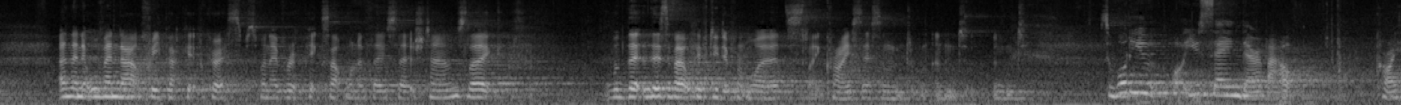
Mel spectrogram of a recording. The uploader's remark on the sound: at Talbot Rice Gallery as part of Edinburgh Art Festival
